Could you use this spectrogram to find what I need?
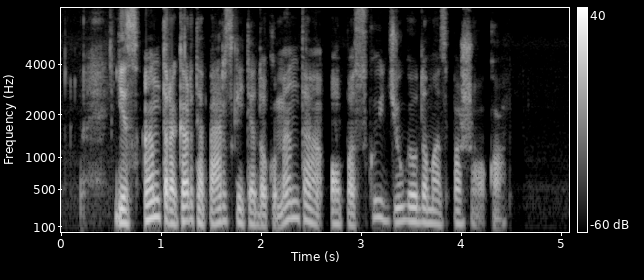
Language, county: Lithuanian, Kaunas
